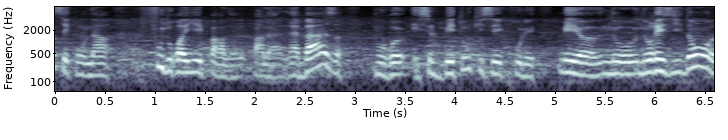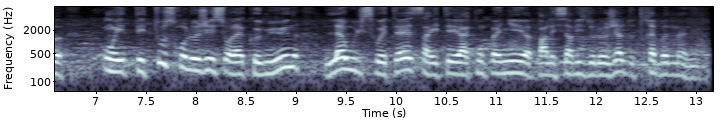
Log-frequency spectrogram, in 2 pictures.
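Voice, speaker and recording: Hesitant middle-aged man speaking to press. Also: fairly high pitch. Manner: measured, frequent hesitations. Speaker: mayor. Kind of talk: interview statement to press.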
